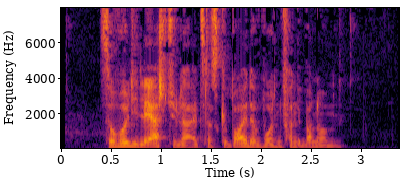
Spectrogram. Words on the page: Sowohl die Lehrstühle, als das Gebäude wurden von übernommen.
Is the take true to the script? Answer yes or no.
yes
